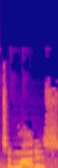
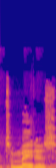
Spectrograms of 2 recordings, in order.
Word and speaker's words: Tomatis: Alfred tomatis or tomatoes however you choose to pronounce that from the very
